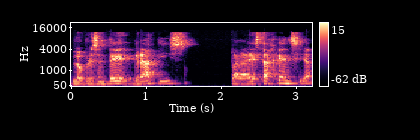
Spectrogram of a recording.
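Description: A man speaks at a very slow pace. The room echo is audible. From Ecuador. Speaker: HR expert and entrepreneur. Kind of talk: interview.

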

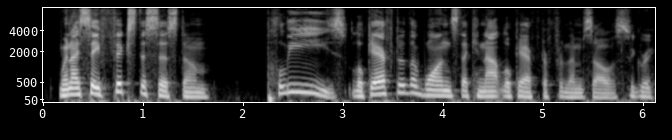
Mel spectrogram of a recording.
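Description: A man's pitch swings very widely on a very clean recording against a silent background. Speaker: combat sports podcast co-host. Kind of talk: casual chat. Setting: studio.

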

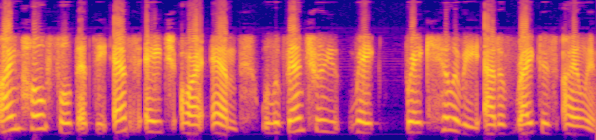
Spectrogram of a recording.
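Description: With an American accent, a woman speaks at a moderate pace in a fairly high voice with lively intonation. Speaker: professor and author of feminist science fiction. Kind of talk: interview, with a reading aloud of her own short story.

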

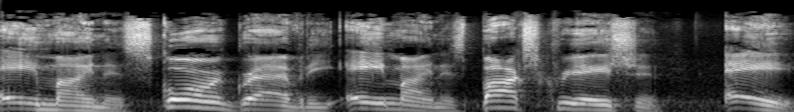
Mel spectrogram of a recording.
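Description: A man with a New York accent, fairly high-pitched and fairly slow, his pitch swinging very widely. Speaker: sports podcaster. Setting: solo podcast. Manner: loud, heated, emphatic, repeating and stumbling over words as he vents; casual, slangy, direct address to listeners.

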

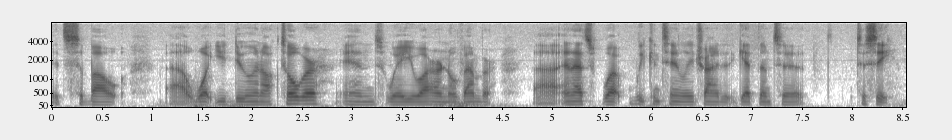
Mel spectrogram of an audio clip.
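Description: A man with a fairly low pitch speaks in a monotone, flat intonation at a moderate pace. The recording is very clean, with a silent background. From New England. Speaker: college soccer head coach. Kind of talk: interview.

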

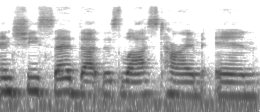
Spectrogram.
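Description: A woman's fairly low-pitched, monotone, flat delivery with audible room echo. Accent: American. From Southern California. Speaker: college student. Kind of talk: casual chat. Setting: studio.

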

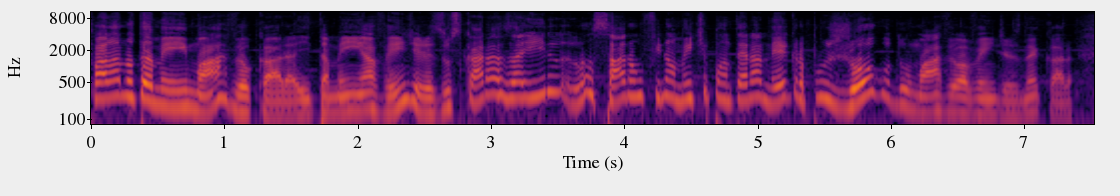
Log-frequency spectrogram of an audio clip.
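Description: Pitched high for a man, his voice makes very wide pitch swings at a moderate pace, with hardly any pauses. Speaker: podcast co-host. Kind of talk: casual chat. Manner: animated.

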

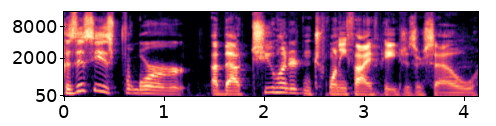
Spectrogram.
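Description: A normal speaking voice moves at a moderate pace on a very clean recording with a silent background. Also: man. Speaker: podcast co-host. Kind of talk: casual book discussion.

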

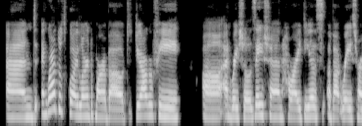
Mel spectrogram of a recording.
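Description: A woman with a Californian accent at a medium pitch, fairly even intonation and a fairly slow pace, in a very clean recording with a silent background. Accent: Californian American. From suburban Los Angeles. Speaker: history professor and author. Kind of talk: interview.

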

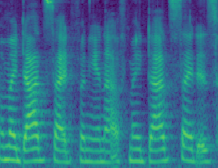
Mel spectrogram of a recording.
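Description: A woman speaks in a flat monotone. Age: 20s. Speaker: college student. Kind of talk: casual interview chat. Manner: boisterous, loud.

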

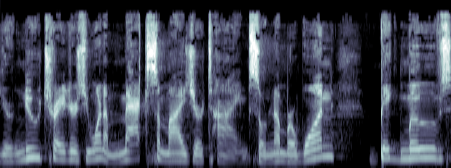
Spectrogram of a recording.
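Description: He has an ordinary speaking voice. The man talks at moderate speed, his intonation lively. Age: 40s. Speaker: trading podcast host. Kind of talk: casual chat.

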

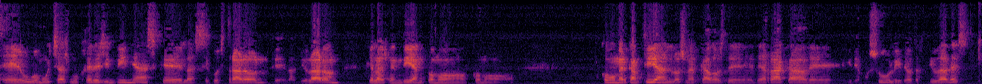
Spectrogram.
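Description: A man speaks at a fairly slow pace in a fairly low pitch. His intonation is monotone and flat, with big swings in loudness. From Spain, near Barcelona (Catalonia). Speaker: photojournalist. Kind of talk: interview. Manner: halting, many repetitions.

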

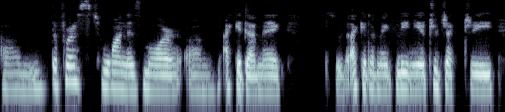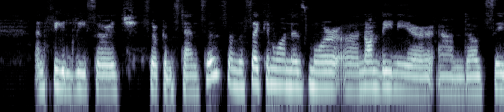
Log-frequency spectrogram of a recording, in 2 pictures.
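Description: A woman talks at a moderate pace in a fairly low pitch, with ordinary pitch variation. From born in Nepal, raised from 13 in Kentucky. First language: Nepali. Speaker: anthropologist and author. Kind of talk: interview. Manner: halting, many fillers.

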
